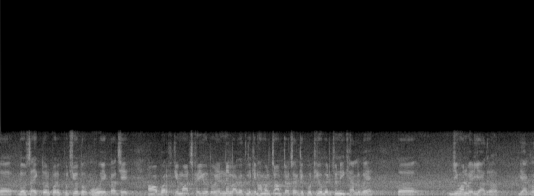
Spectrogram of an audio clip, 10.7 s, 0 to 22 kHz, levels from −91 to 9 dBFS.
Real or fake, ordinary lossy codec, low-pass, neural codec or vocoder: real; none; 7.2 kHz; none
